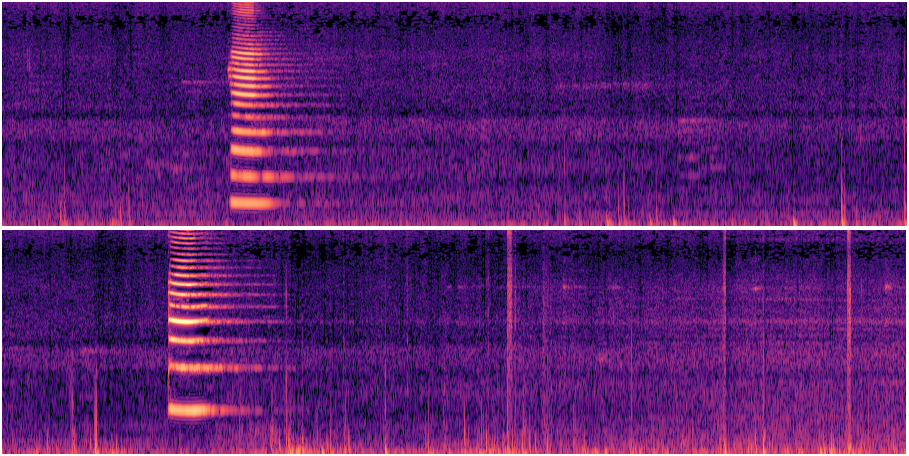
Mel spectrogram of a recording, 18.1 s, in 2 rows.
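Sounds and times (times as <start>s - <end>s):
train rumbling: 0.0s - 18.0s
train horn blast: 2.2s - 3.4s, 10.7s - 11.9s
wheels clacking on track: 7.9s - 18.0s.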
